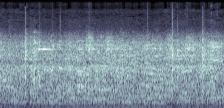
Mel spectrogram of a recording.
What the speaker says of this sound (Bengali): এখনও ট্রেনের লাস্ট বগি বেরি হয়নি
